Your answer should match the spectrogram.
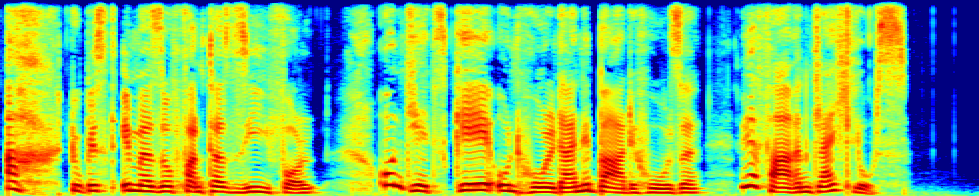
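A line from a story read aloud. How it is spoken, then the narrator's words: Laughing speech. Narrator (German): Sie lachte daher und sagte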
